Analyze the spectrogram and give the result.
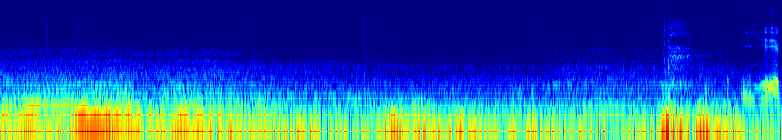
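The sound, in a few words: car being driven and parked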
